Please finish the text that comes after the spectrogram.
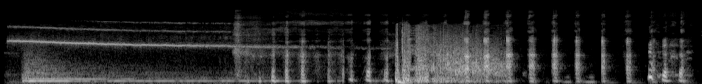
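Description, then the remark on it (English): A cartoon-style Wile E. Coyote falling whistle glides steadily downward in pitch for about two seconds, then breaks into a noisy burst and a run of quick, rhythmic snickering laughter. “Okay, so those that didn't, there was a little bit of Wile a E. Coyote. fall.”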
